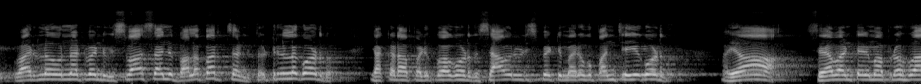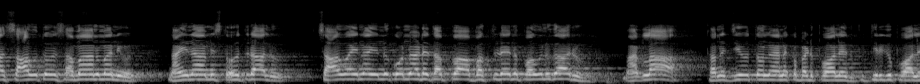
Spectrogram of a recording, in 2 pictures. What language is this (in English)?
Telugu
